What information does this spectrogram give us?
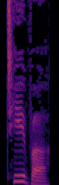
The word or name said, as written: Tiva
